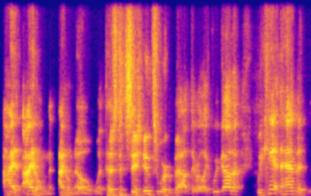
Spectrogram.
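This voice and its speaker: Medium-pitched and a touch quick, this male podcast panelist wanders through talk of movies and games. He swears liberally, stays lively, and keeps breaking into laughter while speaking.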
